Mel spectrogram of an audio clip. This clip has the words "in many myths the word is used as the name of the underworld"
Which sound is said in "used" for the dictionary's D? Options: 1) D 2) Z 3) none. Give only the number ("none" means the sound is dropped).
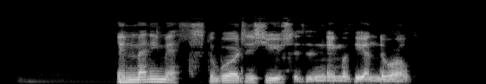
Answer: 3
